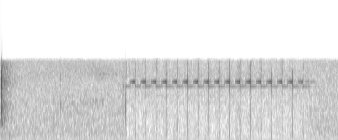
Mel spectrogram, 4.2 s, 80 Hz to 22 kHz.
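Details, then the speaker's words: Harris TS22 lineman's buttset, amplification off: quick, clean high-pitched piezo buzzer ringing about eight beeps a second for two seconds; the buzzer rings normally with amp on or off. "we'll call it the the line phone the lineman's phone and you're going to hear this piso buzzer [Applause] ring that's if you have the amplification"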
